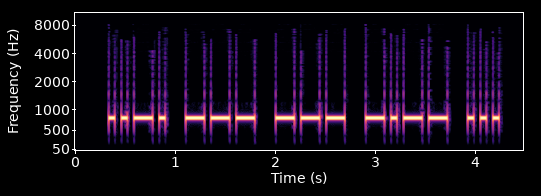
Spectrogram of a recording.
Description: Morse code, heard as a keyed tone, about 19 wpm, 800 Hz. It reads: FOOYS
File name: CW / DET / 1 9 1500C S A 18wpm 2459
